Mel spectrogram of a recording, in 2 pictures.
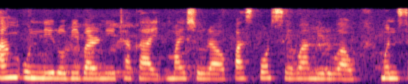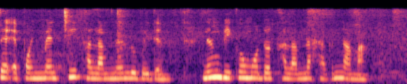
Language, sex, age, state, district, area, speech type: Bodo, female, 30-45, Assam, Udalguri, rural, read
